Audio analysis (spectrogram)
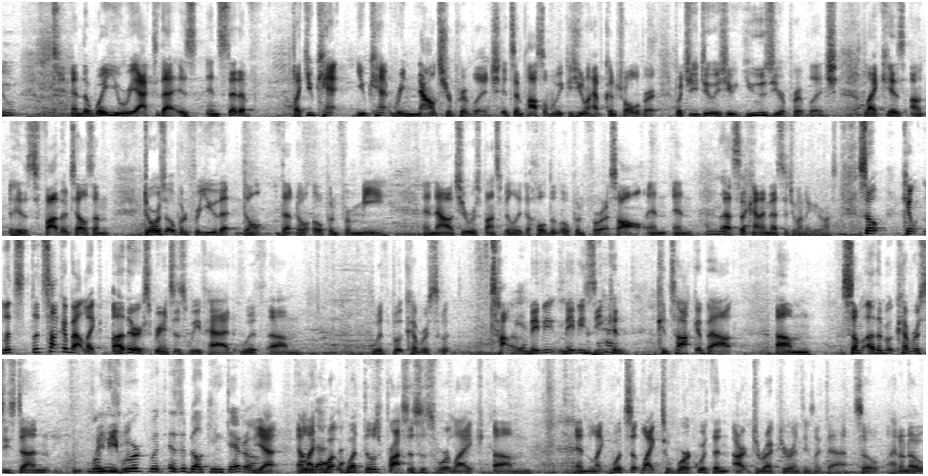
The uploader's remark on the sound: a session from the 2019 Tucson Festival of Books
